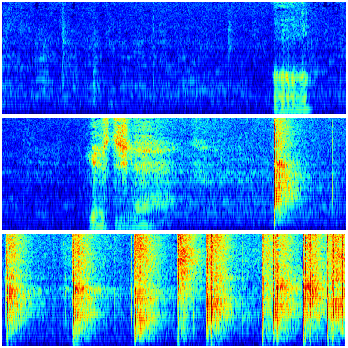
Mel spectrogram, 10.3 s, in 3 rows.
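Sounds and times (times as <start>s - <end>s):
speech: 4.3s - 5.1s
people clapping: 6.1s - 10.3s.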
